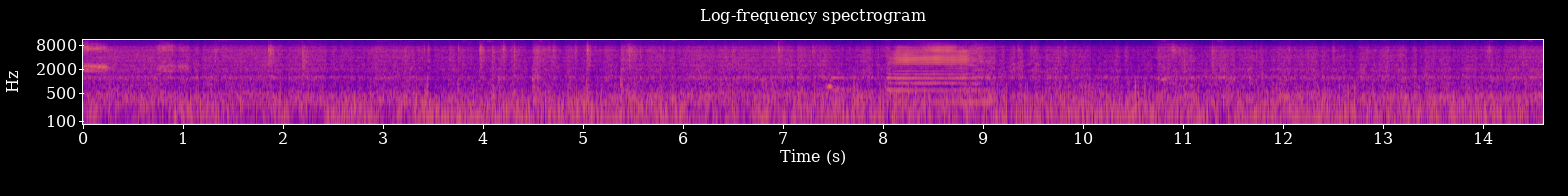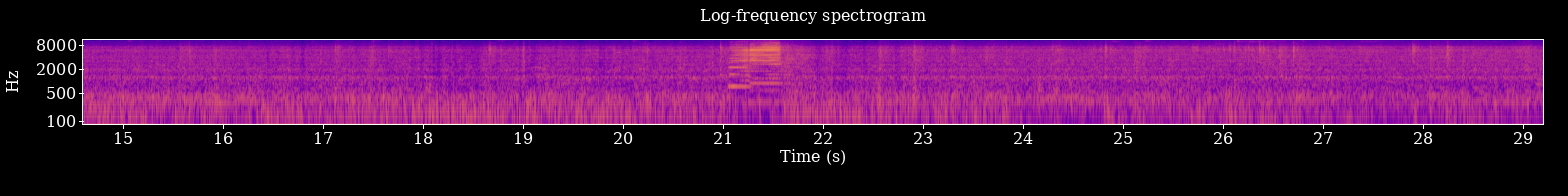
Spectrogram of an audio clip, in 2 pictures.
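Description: Passenger express train running at speed, heard from an open coach door: a steady rumble of wheels on the track with clickety-clack. A train horn sounds twice, for about a second around a third of the way in and briefly again about three-quarters through.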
